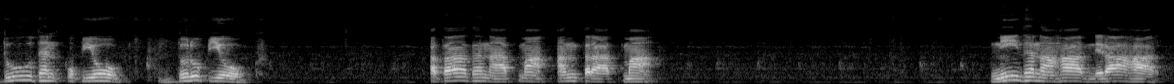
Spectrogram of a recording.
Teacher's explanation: उपरोक्त उदाहरणों में संधि होने के बाद विसर्गों का परिवर्तन या उच्चारण रा के रूप में होता है।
